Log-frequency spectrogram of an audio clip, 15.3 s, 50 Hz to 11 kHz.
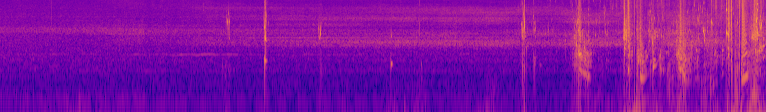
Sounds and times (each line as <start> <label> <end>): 0.0 boats 15.3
